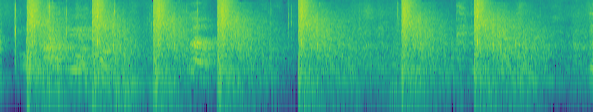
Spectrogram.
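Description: Loud bangs like gunshots ring out in an echoing room.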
